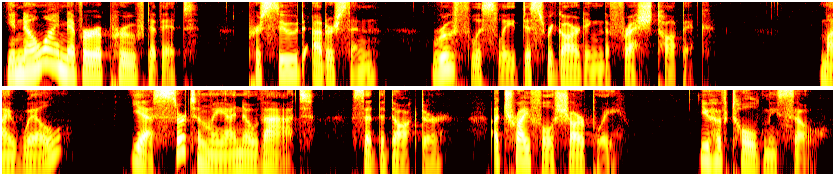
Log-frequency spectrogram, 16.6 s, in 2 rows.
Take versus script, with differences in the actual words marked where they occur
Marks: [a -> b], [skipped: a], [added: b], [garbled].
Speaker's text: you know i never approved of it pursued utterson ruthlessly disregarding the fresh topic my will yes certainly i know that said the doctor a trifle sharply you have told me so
you know i never approved of it pursued utterson ruthlessly disregarding the fresh topic my will yes certainly i know that said the doctor a trifle sharply you have told me so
